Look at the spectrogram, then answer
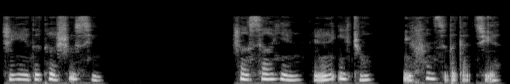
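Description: A woman narrating an audio story with a steady, measured reading. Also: a little high, gravelly, husky, dry recording. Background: faint music.

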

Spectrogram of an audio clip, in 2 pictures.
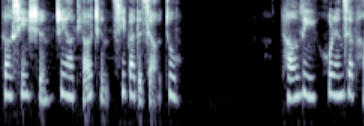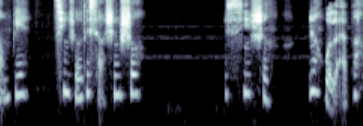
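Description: A woman narrating an erotic story in a soft, slow, intimate reading voice. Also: high-pitched, steady tone, vocal fry. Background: faint music.

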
